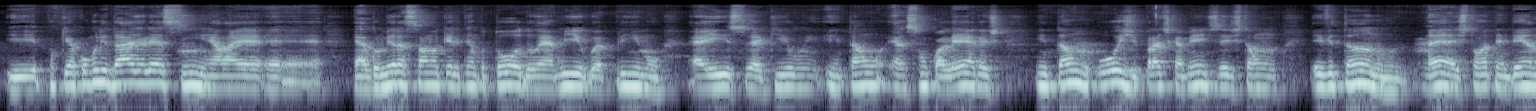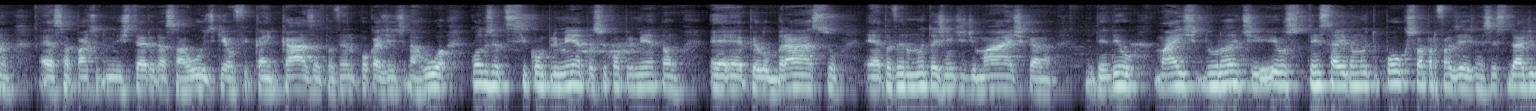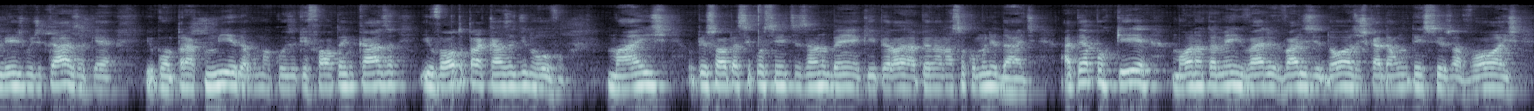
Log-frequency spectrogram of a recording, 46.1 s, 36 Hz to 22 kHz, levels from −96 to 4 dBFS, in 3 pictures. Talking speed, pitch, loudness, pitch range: 160 wpm, 150 Hz, -20 LUFS, 140-160 Hz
